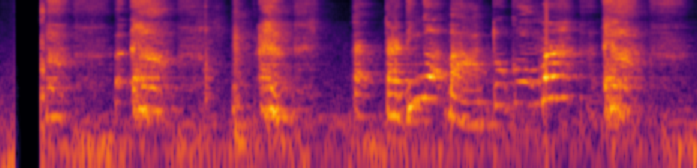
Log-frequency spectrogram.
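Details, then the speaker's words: Child in an Indonesian comedy skit gives a series of short, harsh, acted coughs, some running into voiced sounds, after being told coughing means no ice cream. "beli es krim kan kamu batuk batuk tuh kan bener batuk"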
